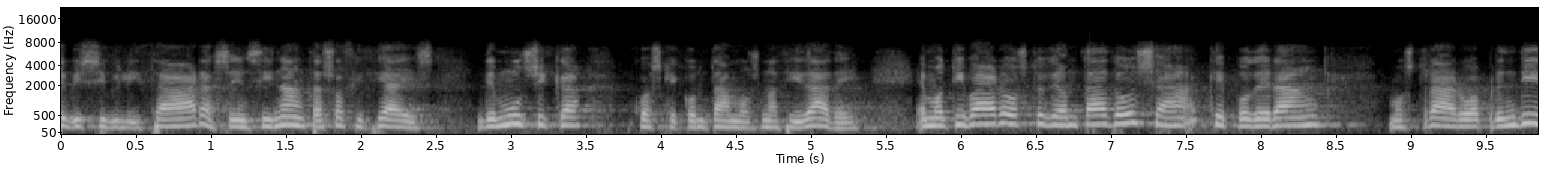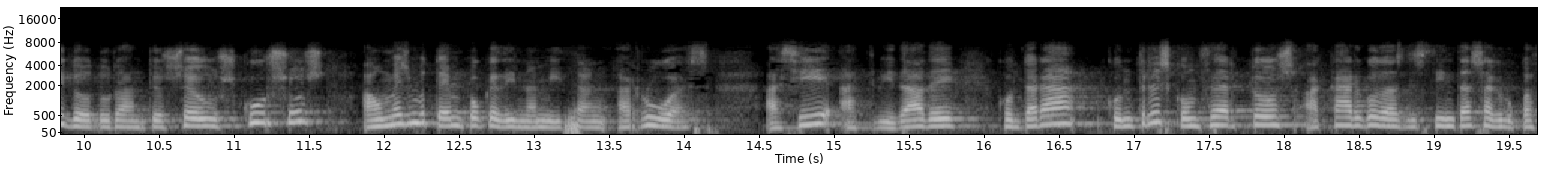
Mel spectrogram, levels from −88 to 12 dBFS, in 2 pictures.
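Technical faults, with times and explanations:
13.01 to 15.01 s, adaptive stream at a lower bitrate: for two seconds the audio switches abruptly to a lower-quality encoding and then returns, with no gap at either boundary. The character of the artefacts points to AAC-LC dropping from around 96 kbit/s to around 32 kbit/s, which is what an adaptive player does when the connection slows and it fetches a cheaper rendition. With far fewer bits per frame, the encoder discards more detail, so codec artefacts rise audibly through that stretch before full quality resumes.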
